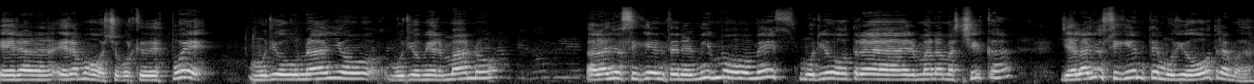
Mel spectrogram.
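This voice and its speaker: A woman speaks in a high pitch at a fairly slow pace. Her loudness stays very even throughout. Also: ordinary pitch variation. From rural central Chile (San Clemente, Maule). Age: 80s+. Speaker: elderly interviewee recounting life story. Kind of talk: oral history interview. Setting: recorded interview on video camera.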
